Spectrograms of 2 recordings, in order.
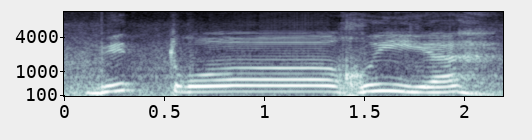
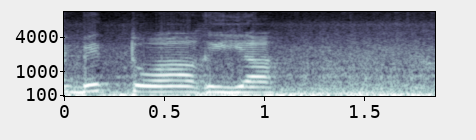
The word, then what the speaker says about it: بِالطَّاغِيَةِ: فَأُهْلِكُ پڑھنا ہے۔ بِالطَّاغِيَةِ، تو کو پر پڑھنا ہے، غین کے تلفظ کا دھیان رکھنا ہے اور یا کے بعد ہا کی آواز بھی آنی چاہیے۔ بعض لوگ وقف کرتے ہوئے پتہ ہے کیا کرتے ہیں، بالطاغیہ، جناب ہا کدھر چلی گئی؟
